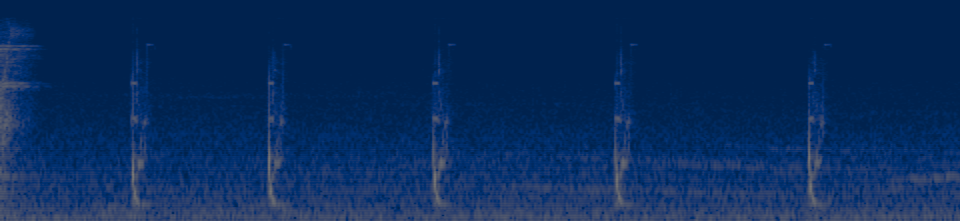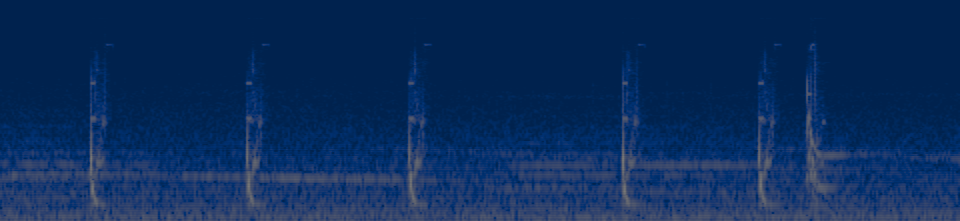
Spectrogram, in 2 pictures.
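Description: A short blip sounds each time a new message pops up.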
